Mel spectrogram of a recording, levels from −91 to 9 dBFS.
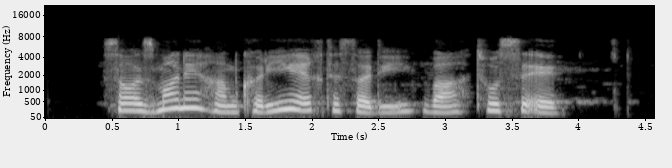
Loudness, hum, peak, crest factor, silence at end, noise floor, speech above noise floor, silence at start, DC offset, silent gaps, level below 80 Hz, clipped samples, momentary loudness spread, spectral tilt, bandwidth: -17 LUFS; none; -2 dBFS; 14 dB; 0.7 s; -50 dBFS; 34 dB; 0.45 s; under 0.1%; none; -60 dBFS; under 0.1%; 6 LU; -5 dB/octave; 7.8 kHz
